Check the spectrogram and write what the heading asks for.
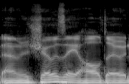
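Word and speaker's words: José Aldo: There's Alexander Volkanovsky is number 2, Brian Ortega number 3, Zoje. I fucking said his name wrong. It's getting late. Jose Aldo number 4, Frankie Edgar 5, and Zabit, Chan Sung Jung, Jeremy Siemens, and Josh Emmett.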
